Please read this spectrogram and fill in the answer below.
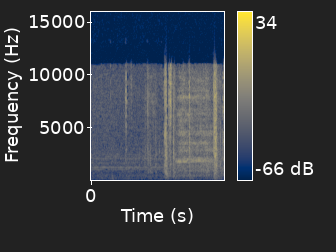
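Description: Small clicks of multimeter test probes being handled and lifted off a sensor's pins, with a faint short hiss in the second half.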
